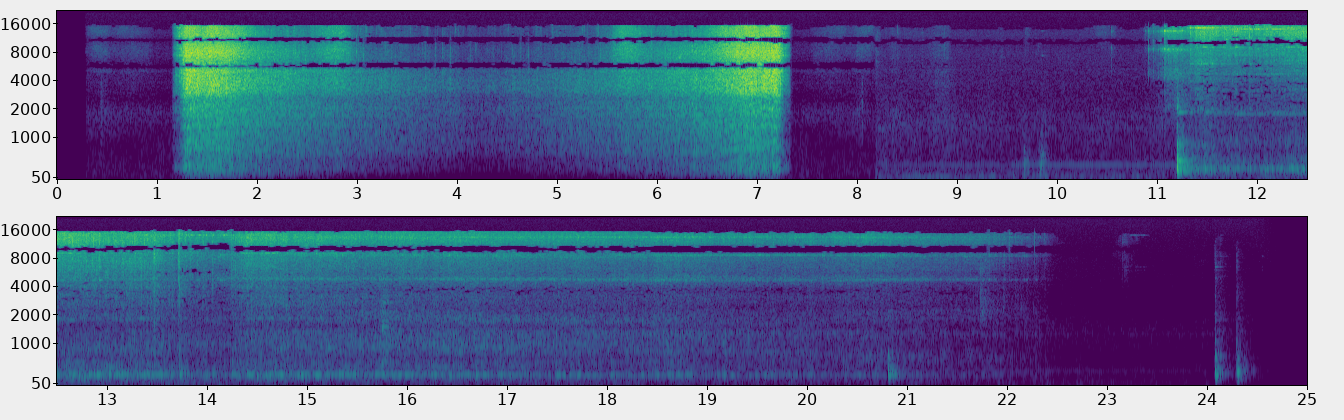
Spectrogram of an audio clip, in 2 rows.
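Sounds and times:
glass clink: 10.9s - 19.6s.

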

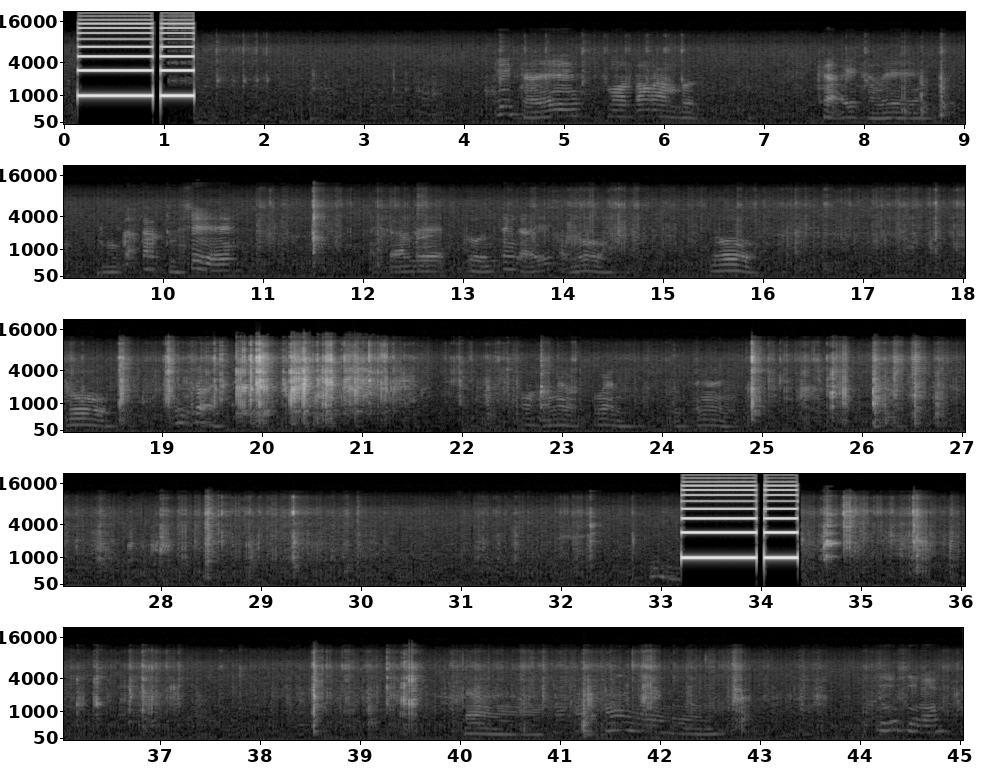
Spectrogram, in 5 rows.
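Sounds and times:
high electronic beep: 0.1s - 1.3s, 33.2s - 34.4s.

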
